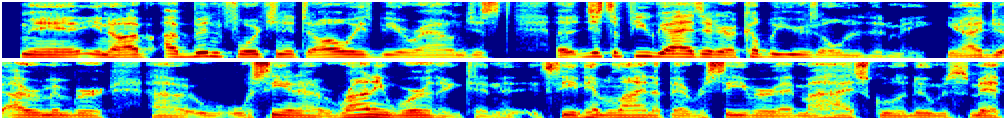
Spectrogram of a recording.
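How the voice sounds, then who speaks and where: A man with a Texan accent speaks at medium pitch with a dark, mellow tone and ordinary pitch variation. His pace is fairly quick against a quiet background. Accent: Texan American. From Texas, Dallas area (Carrollton). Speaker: former pro football player, now realtor. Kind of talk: interview. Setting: studio.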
